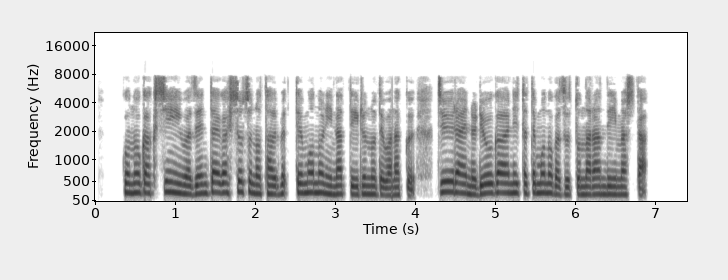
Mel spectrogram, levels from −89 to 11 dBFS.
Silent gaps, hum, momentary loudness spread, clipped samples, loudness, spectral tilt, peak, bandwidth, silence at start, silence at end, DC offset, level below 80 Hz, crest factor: 2.43-2.49 s; none; 5 LU; under 0.1%; -15 LUFS; -4.5 dB/octave; 0 dBFS; 8 kHz; 0.35 s; 0.5 s; under 0.1%; -60 dBFS; 14 dB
